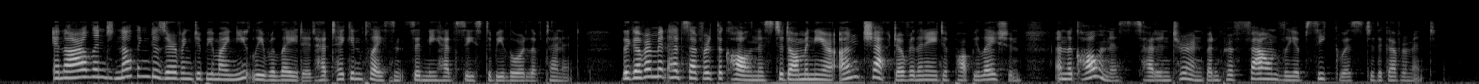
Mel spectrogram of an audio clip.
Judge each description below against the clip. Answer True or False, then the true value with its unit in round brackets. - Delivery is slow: False (180 wpm)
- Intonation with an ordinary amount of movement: False (6.4 semitones)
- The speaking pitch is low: False (225 Hz)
